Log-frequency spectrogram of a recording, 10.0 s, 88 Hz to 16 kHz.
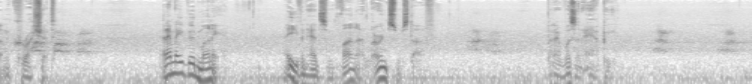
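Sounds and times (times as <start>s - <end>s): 
dog yipping barks: 0.2s - 1.4s, 6.2s - 6.9s, 8.6s - 10.0s
speech: 0.3s - 1.0s, 2.1s - 3.1s, 3.8s - 5.8s, 7.3s - 8.3s.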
